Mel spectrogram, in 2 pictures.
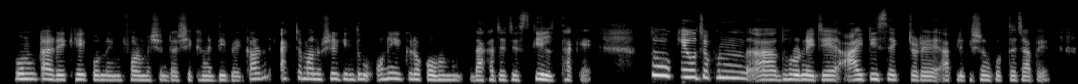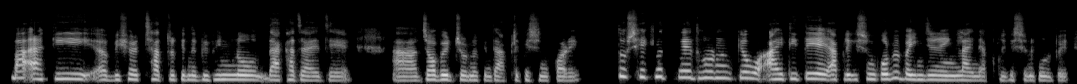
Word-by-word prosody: কোনটা 250 -1 +2
রেখে 220 +2 +1
কোন 215 -1 0
information 205 0 -3
টা 200 - -3
সেখানে 200 -1 -3
দিবে? 200 -2 -1
কারণ 255 +3 -1 0.2
একটা 265 +2 -9
মানুষের 250 +1 0
কিন্তু 240 0 -2 0.2
অনেক 255 +1 0
রকম 220 -3 +2 0.4
দেখা 205 +1 -1
যায় 210 - -2
যে 210 - 0
স্কিল 230 -4 +5 0.2
থাকে। 210 - -6 0.7
তো - - +7 0.2
কেউ 340 -1 +7
যখন 320 0 +1 0.4
আ - - +2 0.2
ধরুন 225 -1 +4
এই - - 0
যে 215 - +2 0.3
IT 225 - -3 0.2
sector 215 -2 -3
এ - - 0 0.2
application 205 +2 -4
করতে 200 +1 -4
যাবে, 190 - -5 0.5
বা 300 - +2 0.2
একই 250 +1 -2 0.4
আ - - +1
বিষয়ের 220 +1 0
ছাত্র 220 -2 0
কিন্তু 210 -1 0
বিভিন্ন 220 +1 +2 0.4
দেখা 215 +2 0
যায় 190 -2 -1
যে 185 -1 -5 0.6
আ - - +2 0.2
জব 220 -1 +4
এর 220 - +4
জন্য 205 -1 +1
কিন্তু 190 -1 -5
application 190 +1 -6
করে। 180 0 -2 0.4
তো 375 - +5
সেক্ষেত্রে 340 -1 0
ধরুন 300 0 +1 0.2
কেউ 290 -1 +1 0.3
IT 240 - -3 0.2
তে 260 - +3 0.2
application 225 +2 -1
করবে 240 +5 +5
বা 235 - +4
ইঞ্জিনিয়ারিং 215 -1 +2
লাইনে 190 -1 -1
application 195 +1 -9
করবে। 185 -2 -4
220 Hz, 170 wpm, -20 LUFS, 200-245 Hz, 0.7 s, তো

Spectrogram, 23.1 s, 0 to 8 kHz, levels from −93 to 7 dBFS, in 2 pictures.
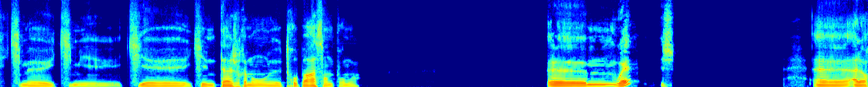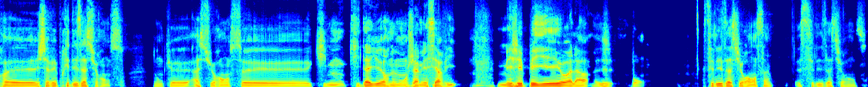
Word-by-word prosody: qui 100 - -10
me 100 -1 -4
qui 100 - -12
m'est 105 - -11
qui 105 - -5
est 100 0 -2
qui 105 - -5
est - - -1
une 105 0 -4
tâche 115 0 +2
vraiment, 110 0 -3
heu, 105 -1 -5
trop 120 +6 -6
harassante 110 -1 +1
pour 105 0 -9
moi. 100 0 -11 2.5
Hem, 135 -1 +5
ouais, 130 - +7 0.4
j - - -8 1.9
Heu, 115 -3 +2
alors, 120 0 +2
heu, 115 -1 +1
j'avais 115 +1 -1
pris 115 - -5
des 130 -2 -1
assurances. 115 -1 -5 0.4
Donc, 105 +1 -13
heu, 105 +1 -3
assurances, 115 0 -5
heu, 95 -2 -2
qui 105 - -8
m 105 0 -6
qui 105 - -10
d'ailleurs 115 +1 +4
ne 110 - -4
m'ont 105 -1 -4
jamais 105 0 0
servies. 110 +1 0 0.5
Mais, 110 +1 0
j'ai 120 +2 +5
payé, 115 +1 +7
voilà, 110 0 +3
je 110 -2 -5 0.3
bon. - - -8 0.8
C'est - - -5
les 115 0 +2
assurances, 115 +2 -1
hein, 110 - -7 0.4
c'est 105 -2 -10
les 100 0 -7
assurances. 95 0 -10
110 Hz, 130 wpm, -20 LUFS, 105-115 Hz, 2.5 s, ouais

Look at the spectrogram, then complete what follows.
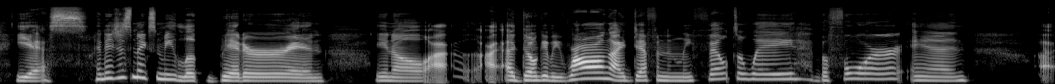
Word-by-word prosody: Yes, 165 -2 0
and 245 +2 -2
it 285 - -1
just 320 +3 -1
makes 310 -5 0
me 235 -2 0
look 175 -1 -1 0.2
bitter 170 -1 +1
and, 155 -1 0 0.5
you 180 -1 -4
know, 160 -2 -2
I, - - +2 0.2
uh, - - -19
I - - +1
I - - +2
don't 190 +1 +2
get 200 -1 0
me 170 -1 -2
wrong, 260 +8 +8
I 180 - +4
definitely 180 -1 -4
felt 240 +8 -6
a 255 - -4
way 240 0 -4 0.2
before 255 +5 -5
and, 180 -1 -6 0.7
uh, 435 - -6
190 Hz, 155 wpm, -20 LUFS, 175-250 Hz, 0.7 s, wrong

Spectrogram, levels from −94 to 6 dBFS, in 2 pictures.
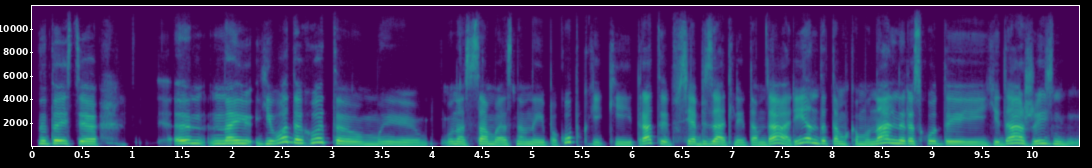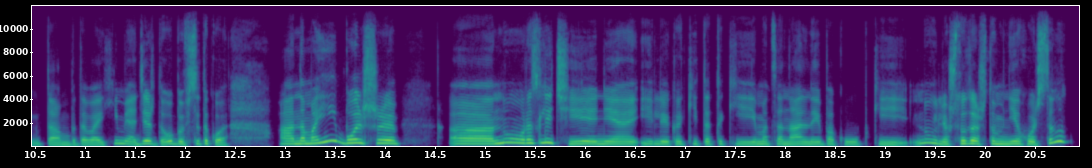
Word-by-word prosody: Ну, 245 - +1
то 255 - +8
есть, 235 -3 0
э 215 -2 +3 0.7
э, 260 +1 +6 0.2
на 245 +2 +3 0.4
его 330 +12 +3
доход 320 0 +2
мы 195 -4 -2
у 210 - -8
нас 200 -3 -2
самые 205 -4 0
основные 190 -1 -4
покупки, 195 - -4
какие 190 -2 -7
траты 220 +1 +2
все 220 - -1
обязательные. 195 -3 0
Там, 180 +1 -3
да, 265 +7 +4
аренда, 275 -1 +1
там, 220 -2 -2
коммунальные 240 +8 +2
расходы, 225 -1 -1 0.4
еда, 260 +8 +3
жизнь, 220 -4 -3
там, 180 -1 -4
бытовая 185 0 -3
химия, 230 +2 -4
одежда, 205 0 +1
обувь, 210 -4 0
всё 230 - -6
такое. 190 -8 -1 0.5
А 225 -1 -1
на 240 +1 +4
мои 275 - +4
больше, 280 -2 +3 0.5
а, 230 -1 +2
ну, 305 +2 +3
развлечения 215 -8 +1
или 210 -1 -3
какие-то 210 0 -7
такие 200 -1 -7
эмоциональные 200 0 -3
покупки, 195 -1 -7
ну, 300 +2 -2
или 205 -6 -1
что-то, 250 +3 +3
что 230 +1 -2
мне 215 +1 +1
хочется, 210 - -2
ну 440 +2 +5
215 Hz, 150 wpm, -23 LUFS, 195-250 Hz, 0.7 s, то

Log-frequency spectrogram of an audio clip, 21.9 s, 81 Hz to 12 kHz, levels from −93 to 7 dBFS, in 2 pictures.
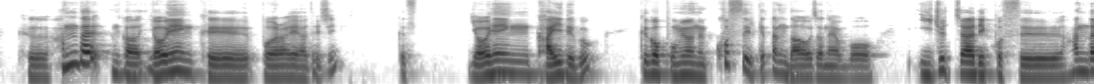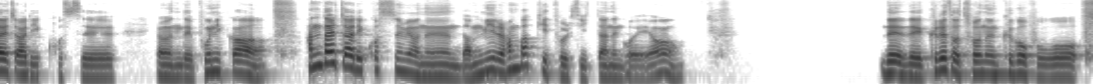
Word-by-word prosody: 그 125 -1 -5
1 235 - +1
달 275 -1 +6
그니까 140 -5 +1
여행 160 +3 +4
그 125 -4 -1
뭐라 120 0 +1
해야 120 -2 -1
되지? - - -10 0.6
그스 - - -13 0.5
여행 155 +2 +2
가이드북? 130 - +2 0.4
그거 150 -1 +3
보면은 140 -2 -2
코스 270 0 -4
이렇게 - - -2
딱 155 - -4
나오잖아요. 120 -1 -1
뭐 115 - -5 0.5
2 140 -2 -3
주짜리 150 -4 +4
코스, 125 -3 -1
1 170 0 -2
달짜리 145 -7 +3
코스 120 -2 -6 0.4
이러는데 125 -2 -2
보니까 155 -4 0 0.4
1 230 +3 +2
달짜리 240 -8 +6
코스면은 145 -10 -4
남미를 160 +9 0
1 195 +2 0
바퀴 235 -10 -3
돌 130 -5 -5
수 120 - -12
있다는 120 +1 -5
거예요. 125 +3 -4 1.9
네네. 135 -5 +2
그래서 180 -3 +2
저는 155 -1 -1
그거 150 -1 0
보고 125 -3 -3
140 Hz, 240 characters per minute, -23 LUFS, 125-160 Hz, 1.9 s, 달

